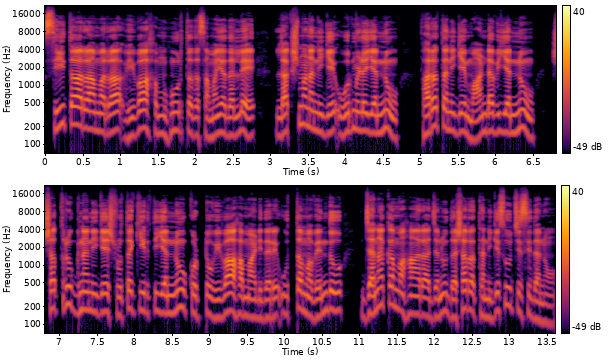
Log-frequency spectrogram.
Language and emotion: Kannada, neutral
